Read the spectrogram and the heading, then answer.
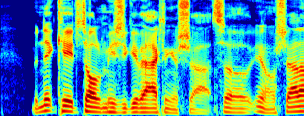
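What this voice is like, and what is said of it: Usual voice. Nothing is said of it.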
